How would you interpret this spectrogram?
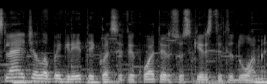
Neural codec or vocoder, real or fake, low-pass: none; real; 14.4 kHz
